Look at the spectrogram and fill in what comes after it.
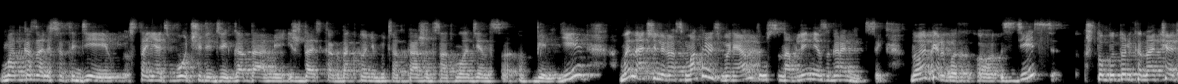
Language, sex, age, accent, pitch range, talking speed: Russian, female, 20-39, native, 165-220 Hz, 155 wpm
